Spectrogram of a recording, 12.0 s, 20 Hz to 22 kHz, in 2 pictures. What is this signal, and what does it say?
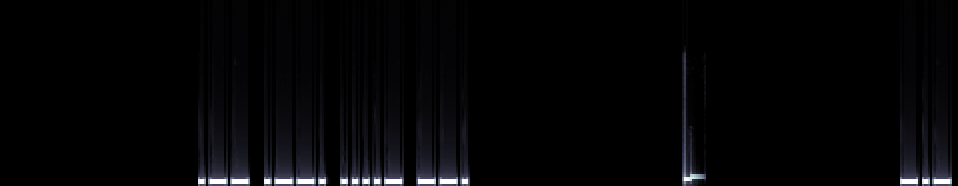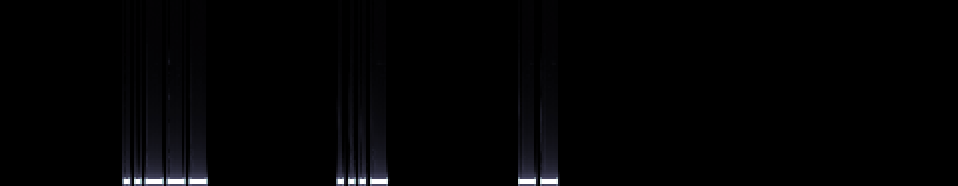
Morse code, heard as a keyed tone, about 36 wpm, spaced as for 15 wpm, 700 Hz. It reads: WP4G K2VM
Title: USA Call Signs - 4 Characters - 8x Character Spacing - 35wpm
